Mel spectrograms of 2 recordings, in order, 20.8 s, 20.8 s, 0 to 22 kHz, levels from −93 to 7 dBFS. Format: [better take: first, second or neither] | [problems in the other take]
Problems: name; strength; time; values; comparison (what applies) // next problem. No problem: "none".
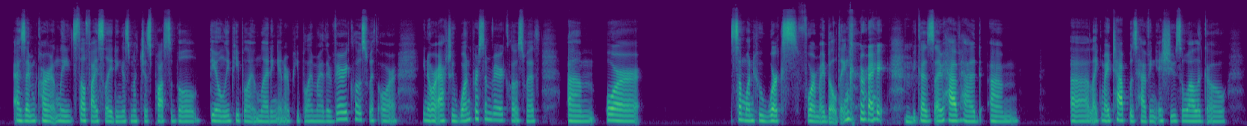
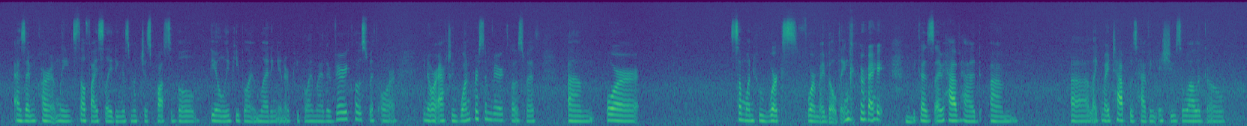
first | hiss; noticeable; throughout; 15 dB below the speech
